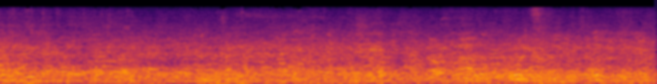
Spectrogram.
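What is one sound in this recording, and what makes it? A crowd of people chatters and murmurs all around outdoors.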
